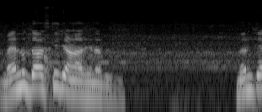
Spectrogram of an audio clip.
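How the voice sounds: Delivered at a moderate pace, the voice carries a slightly husky edge and ordinary pitch variation. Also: man.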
